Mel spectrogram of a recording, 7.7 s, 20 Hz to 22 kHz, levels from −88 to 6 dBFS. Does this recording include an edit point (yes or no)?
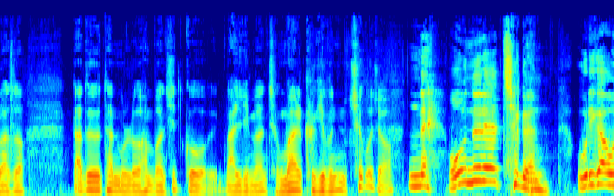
no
